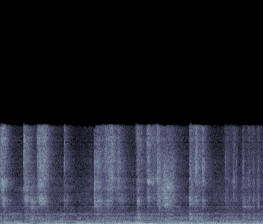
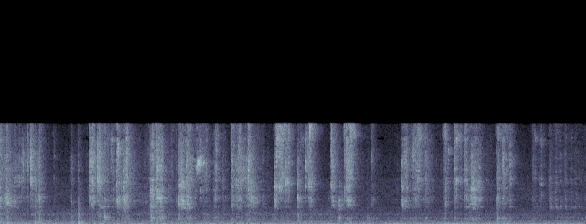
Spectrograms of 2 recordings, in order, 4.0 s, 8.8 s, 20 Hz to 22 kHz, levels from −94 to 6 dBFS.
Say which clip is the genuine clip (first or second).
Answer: second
